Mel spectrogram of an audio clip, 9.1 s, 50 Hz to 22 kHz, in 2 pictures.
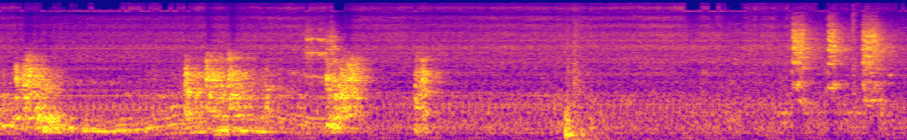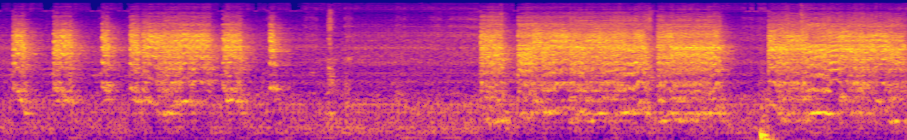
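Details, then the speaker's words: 1965 Sony CV2000 (GE-badged) reel-to-reel video recorder playing a 1960s home-video tape: stuttering high-pitched squeals and chirps in bursts as tape stalls; sticky-shed tape dragging on the tape guide and sticking everywhere. "See what I mean? Sticky shed. It's sticking to this tape guide here. Right there. Actually, it's sticking everywhere."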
